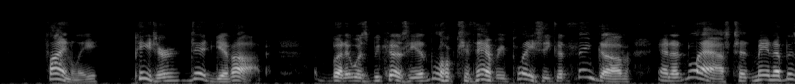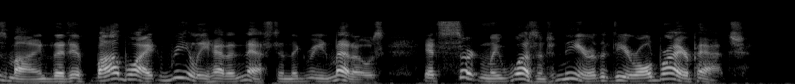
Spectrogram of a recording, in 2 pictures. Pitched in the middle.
Yes: medium, 160 Hz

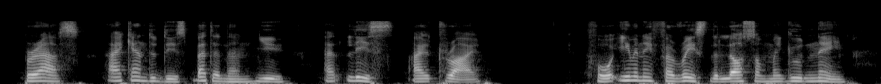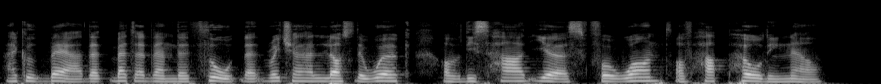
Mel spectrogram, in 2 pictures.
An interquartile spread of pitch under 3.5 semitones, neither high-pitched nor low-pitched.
Yes: narrow, 2.5 semitones; medium, 145 Hz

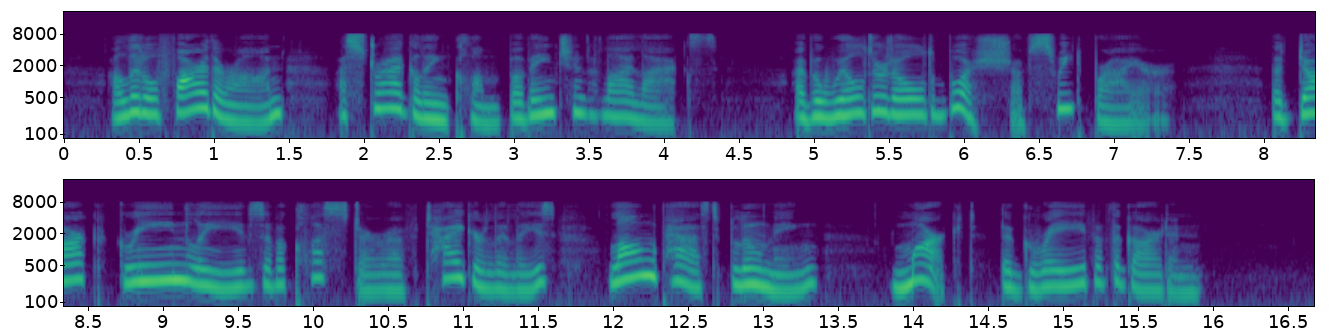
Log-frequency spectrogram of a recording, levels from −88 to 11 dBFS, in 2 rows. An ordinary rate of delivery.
No: slow, 125 wpm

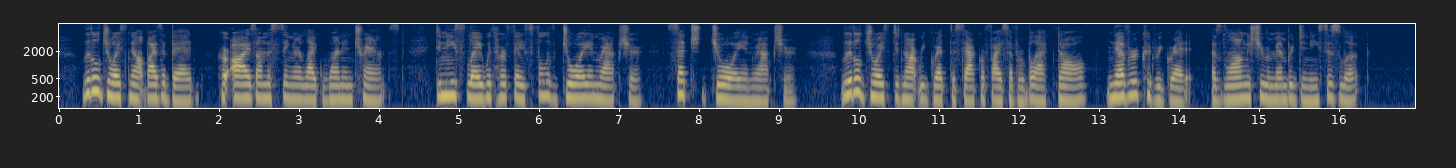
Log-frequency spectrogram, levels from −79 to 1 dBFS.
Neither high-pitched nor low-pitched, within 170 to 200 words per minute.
Yes: medium, 175 Hz; average, 175 wpm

